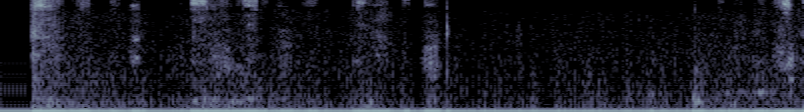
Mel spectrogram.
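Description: Near silence, with faint scratching strokes of chalk on a blackboard as a word is written.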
